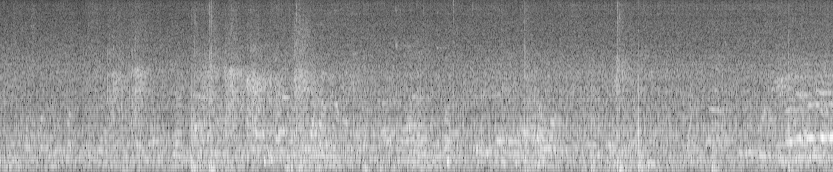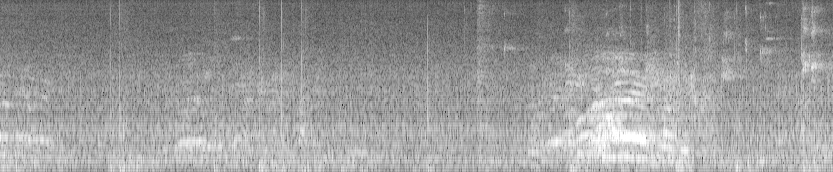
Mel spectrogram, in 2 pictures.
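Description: Young men call out and shout to each other in a large echoing gym.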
